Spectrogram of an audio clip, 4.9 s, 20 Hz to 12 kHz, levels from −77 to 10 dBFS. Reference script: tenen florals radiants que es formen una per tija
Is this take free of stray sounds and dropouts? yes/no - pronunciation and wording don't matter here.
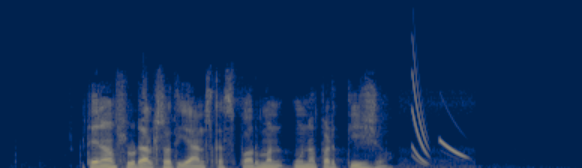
no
